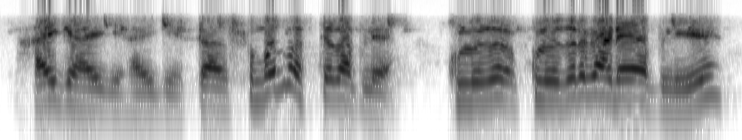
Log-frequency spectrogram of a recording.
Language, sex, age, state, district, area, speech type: Marathi, male, 30-45, Maharashtra, Sangli, urban, conversation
